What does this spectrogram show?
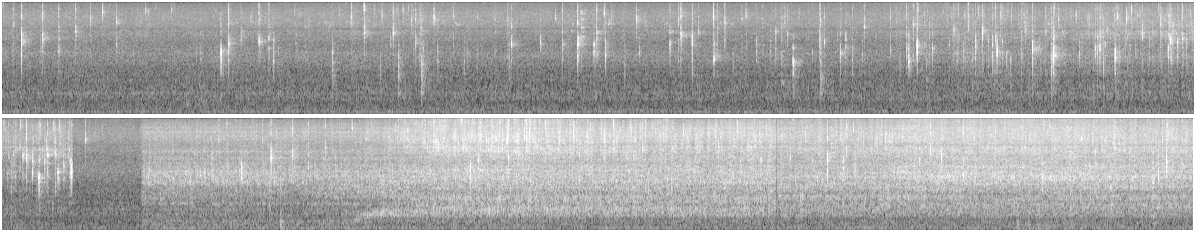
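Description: Scattered crisp crackles for the first half, then, after an abrupt change a little past halfway, a steady sizzle and bubbling of kababs cooking in tomato gravy in a pan, growing louder.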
